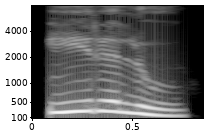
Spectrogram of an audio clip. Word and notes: ಈರಿಲು: kannada

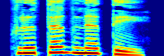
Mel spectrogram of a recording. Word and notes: ಕೃತಘ್ನತೆ: Kannada

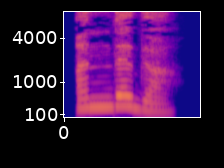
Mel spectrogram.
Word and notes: ಅಂದಿಗ: kannada

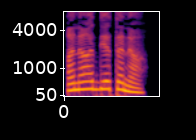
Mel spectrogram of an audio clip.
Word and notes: ಅನದ್ಯತನ: Kannada

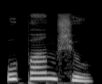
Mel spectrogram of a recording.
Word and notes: ಉಪಾಂಸು: upāmsu; Kannada

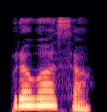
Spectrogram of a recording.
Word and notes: ಪ್ರವಾಸ: pravāsa

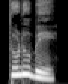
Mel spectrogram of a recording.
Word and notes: ತೊಡಬೆ: toḍabe

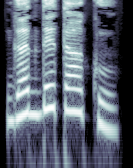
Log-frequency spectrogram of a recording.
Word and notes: ಗದ್ದೆತಾಕು: Kannada

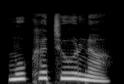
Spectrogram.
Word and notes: ಮುಖಚೂರ್ಣ: Kannada

